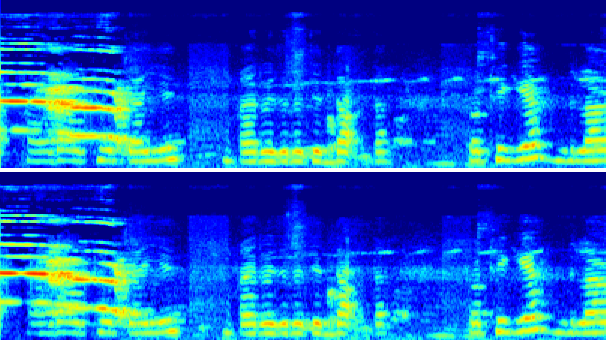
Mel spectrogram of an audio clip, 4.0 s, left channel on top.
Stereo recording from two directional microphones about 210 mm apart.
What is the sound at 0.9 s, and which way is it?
Speech, 15° left (ahead or behind).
